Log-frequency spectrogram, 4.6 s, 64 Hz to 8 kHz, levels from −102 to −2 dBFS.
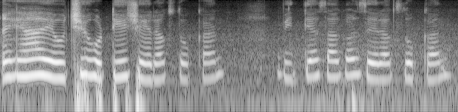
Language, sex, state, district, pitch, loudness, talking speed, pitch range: Odia, female, Odisha, Khordha, 285 Hz, -15 LUFS, 105 wpm, 265-300 Hz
